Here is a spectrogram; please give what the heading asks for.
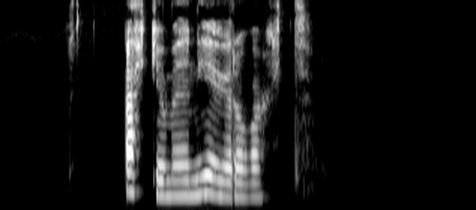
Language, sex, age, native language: Icelandic, female, 20-29, Icelandic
